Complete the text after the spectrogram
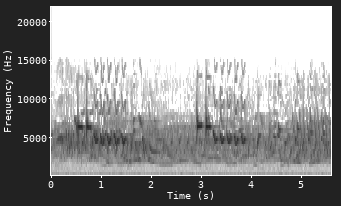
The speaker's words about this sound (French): Et voilà son chant. Très simple. C'est comme un petit éclat de rire.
